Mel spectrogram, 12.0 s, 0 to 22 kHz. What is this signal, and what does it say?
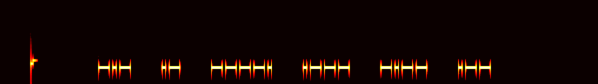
Morse code, heard as a keyed tone, about 17 wpm, spaced as for 10 wpm, 700 Hz. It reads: KA9JYW
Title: USA Call Signs - 3x Character Spacing - 17wpm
